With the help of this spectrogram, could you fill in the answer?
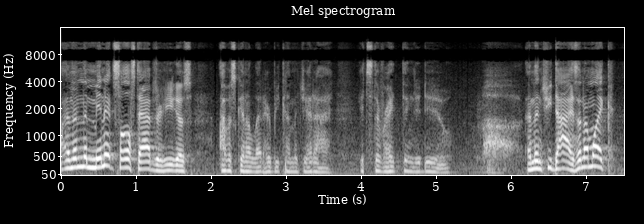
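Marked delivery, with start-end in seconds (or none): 2.1-5.7 low, soft, quick imitation; hushed retold confession. Saul to the woman he stabbed, hushed and low. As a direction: drop right down, much quieter and lower. Retelling Saul's regretful line after stabbing.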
